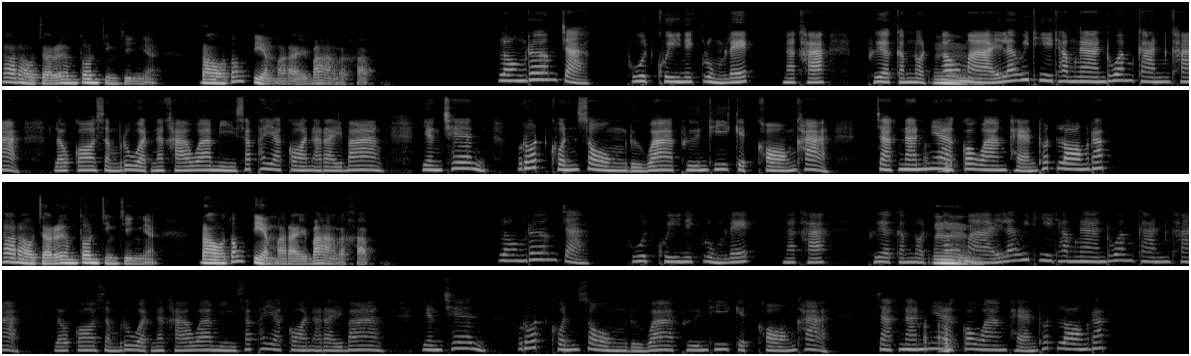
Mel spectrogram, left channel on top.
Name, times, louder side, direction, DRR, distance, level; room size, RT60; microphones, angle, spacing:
voice 1, 0.0-1.5 2.0-3.7 9.3-9.8 21.3-21.4, right 3 dB, 35° right, 0.6 m, -26 dB
voice 2, 5.0-5.9 6.3-7.5 7.8-20.3 20.6-23.0, left 6 dB, 45° left, 0.3 m, -32 dB
11.5 x 5.5 x 2.3 m
head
